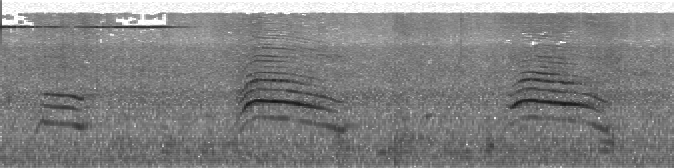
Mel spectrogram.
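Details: Street cats give loud, drawn-out meows with rich harmonics, each arching up then sliding down; a softer, shorter meow opens before two stronger calls about two seconds apart.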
